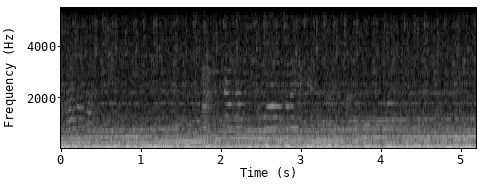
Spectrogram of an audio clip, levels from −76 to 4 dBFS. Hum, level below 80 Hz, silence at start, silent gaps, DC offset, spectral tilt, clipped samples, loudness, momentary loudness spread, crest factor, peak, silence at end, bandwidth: none; -24 dBFS; 0 s; none; under 0.1%; -9.5 dB/octave; under 0.1%; -27 LUFS; 2 LU; 14 dB; -8 dBFS; 0 s; 5.4 kHz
